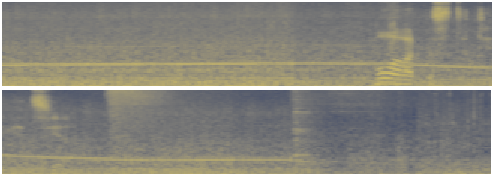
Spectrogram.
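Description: A bus engine hums loudly and its pitch falls.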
